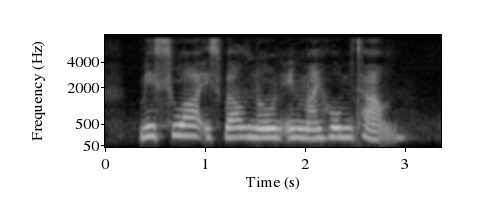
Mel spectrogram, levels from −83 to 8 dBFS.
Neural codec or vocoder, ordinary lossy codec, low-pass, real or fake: codec, 16 kHz, 1.1 kbps, Voila-Tokenizer; none; none; fake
